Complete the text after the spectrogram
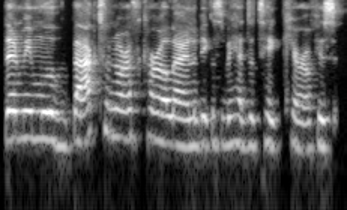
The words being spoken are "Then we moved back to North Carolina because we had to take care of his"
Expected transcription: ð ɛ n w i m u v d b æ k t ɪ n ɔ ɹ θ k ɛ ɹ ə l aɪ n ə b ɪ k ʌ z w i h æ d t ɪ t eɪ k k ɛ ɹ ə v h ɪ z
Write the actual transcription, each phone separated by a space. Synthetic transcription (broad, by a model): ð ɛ n w i m u v b æ k t ɪ n ɔ ɹ θ k ɛ ɹ ə l aɪ n ə b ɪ k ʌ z w i h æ d t ɪ t eɪ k k ɛ ɹ ə v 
